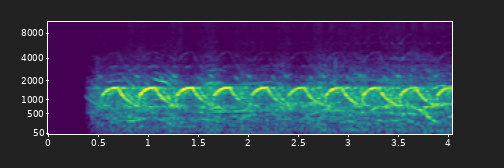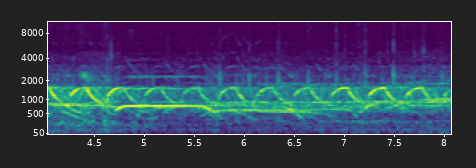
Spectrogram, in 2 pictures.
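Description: Several police car sirens in fast yelp mode at once, each rising and falling about three times a second and overlapping out of step. They start about a third of a second in and settle into steadier tones near the end.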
